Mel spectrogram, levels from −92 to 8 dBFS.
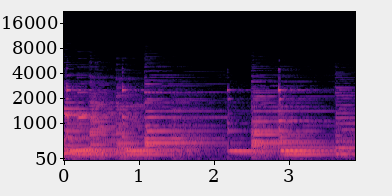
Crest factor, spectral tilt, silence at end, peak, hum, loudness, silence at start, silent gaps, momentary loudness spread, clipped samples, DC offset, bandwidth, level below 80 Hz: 14 dB; -9 dB/octave; 0 s; -18 dBFS; none; -34 LUFS; 0 s; none; 10 LU; under 0.1%; under 0.1%; 5.8 kHz; -58 dBFS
